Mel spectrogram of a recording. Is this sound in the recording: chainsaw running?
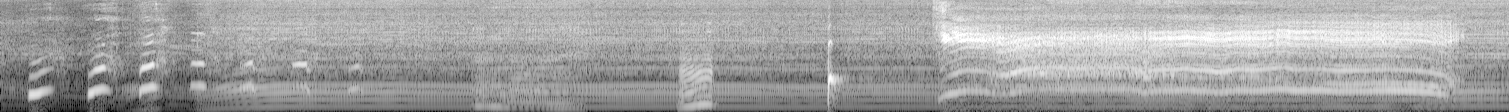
yes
